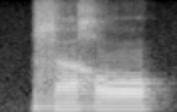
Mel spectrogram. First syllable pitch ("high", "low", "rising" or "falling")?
low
